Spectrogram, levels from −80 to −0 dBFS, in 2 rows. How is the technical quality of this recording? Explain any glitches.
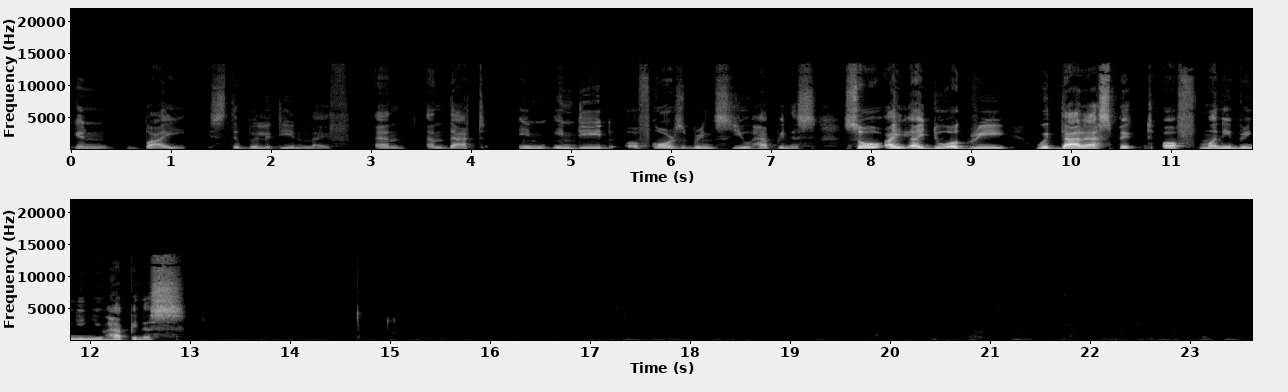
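The recording has one clear fault: automatic gain rising, from 1.76 to 12.83 s. The gain control judged the input too quiet and raised its level gradually, by about 18 dB over those eleven seconds, so the speech and the background noise swell together. On a waveform the envelope widens steadily. On a spectrogram every frequency band brightens at once, including the noise floor between phrases.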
